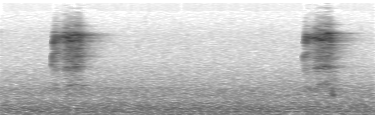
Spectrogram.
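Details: Tawny owl owlets beg for food at dawn in the Padarn Park woodlands, Wales, in July: two harsh, wheezy hissing calls about two and a half seconds apart, each about half a second long, against a quiet background.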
